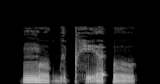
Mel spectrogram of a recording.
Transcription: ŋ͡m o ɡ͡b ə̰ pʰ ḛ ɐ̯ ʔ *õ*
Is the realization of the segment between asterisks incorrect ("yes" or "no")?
yes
